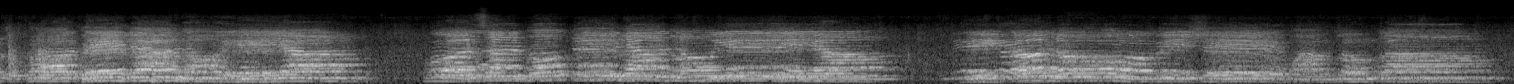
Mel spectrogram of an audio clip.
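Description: A small group of voices singing a funeral hymn together, unaccompanied, in long phrases with short breaks about four and nine seconds in.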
